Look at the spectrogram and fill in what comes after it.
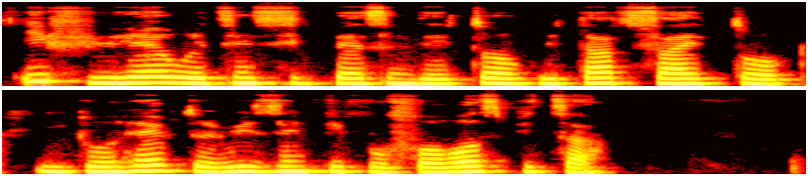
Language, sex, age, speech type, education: Nigerian Pidgin, female, 15-29, spontaneous, tertiary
